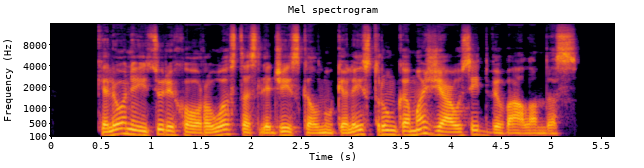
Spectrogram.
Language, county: Lithuanian, Vilnius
